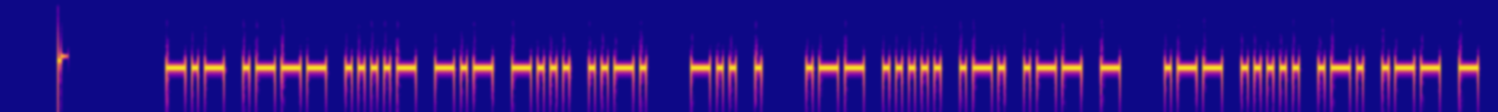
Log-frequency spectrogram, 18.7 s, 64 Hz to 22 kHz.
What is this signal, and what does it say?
Morse code, heard as a keyed tone, about 15 wpm, 650 Hz. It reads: KJ4KBF DE W5RWT W5RWT
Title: SOTA QSO Practice 15wpm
